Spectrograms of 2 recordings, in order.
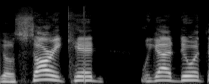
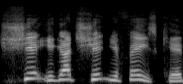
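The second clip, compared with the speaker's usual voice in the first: put-on heavy Boston accent, laid on thick; 4 semitones higher than usual. Retelling what a man said while pinning the speaker, in a thick boston accent. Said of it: "in his thick Boston accent".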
